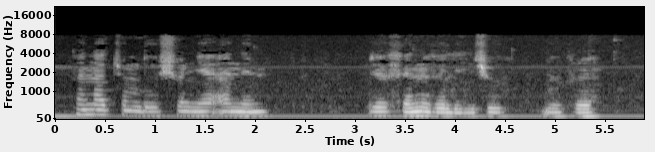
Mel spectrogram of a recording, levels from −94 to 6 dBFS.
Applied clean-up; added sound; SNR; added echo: none; none; none; none.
